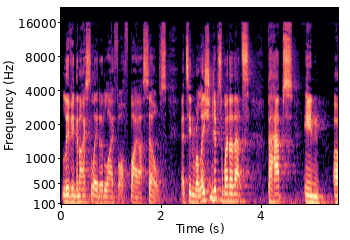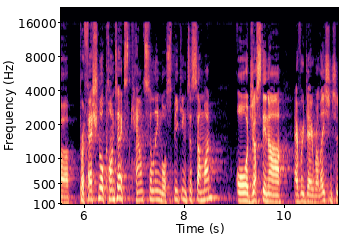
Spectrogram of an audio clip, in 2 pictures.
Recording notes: This episode was recorded at a Thrive Community gathering on 9th July 2023.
